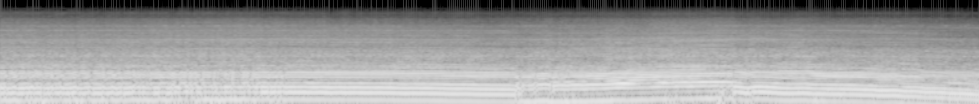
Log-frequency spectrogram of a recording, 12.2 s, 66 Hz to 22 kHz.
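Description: Yamaha MT-15's single-cylinder engine running while riding, its note dipping and rising about halfway through, then falling near the end.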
